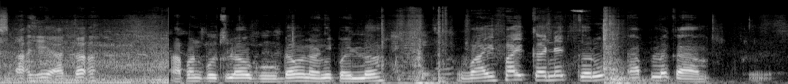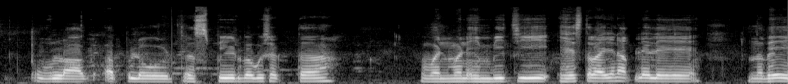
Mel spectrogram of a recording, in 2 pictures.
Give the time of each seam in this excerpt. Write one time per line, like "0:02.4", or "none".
0:01.6
0:09.6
